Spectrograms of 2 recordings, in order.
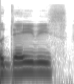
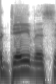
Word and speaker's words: Davies: It's Alphonso Davies, or Davis if you prefer the British pronunciation, like we heard on CBS All Access this week.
